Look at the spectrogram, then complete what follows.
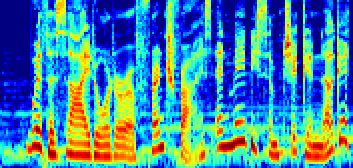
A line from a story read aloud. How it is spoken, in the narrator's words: Carl laughed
